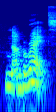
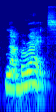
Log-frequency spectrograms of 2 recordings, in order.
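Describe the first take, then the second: The two takes are said the same way.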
